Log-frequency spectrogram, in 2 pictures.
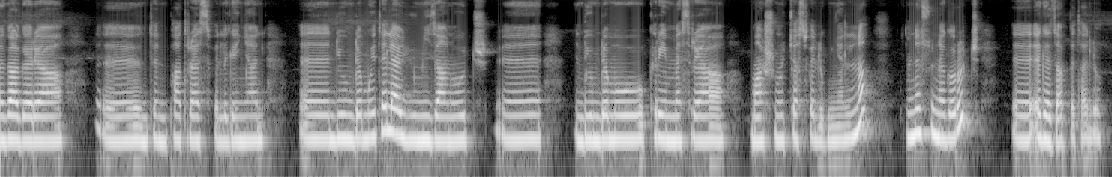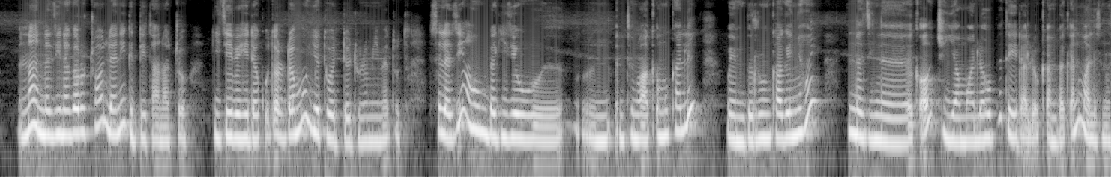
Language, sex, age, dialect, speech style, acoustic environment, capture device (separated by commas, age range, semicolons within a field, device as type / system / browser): Amharic, female, 25-34, Ethiopia - Addis Ababa, focused, silence, mobile / Linux / Chrome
